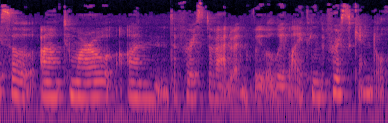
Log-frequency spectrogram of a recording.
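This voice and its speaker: With audible room echo, a woman in a Swedish accent speaks at a moderate pace. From Finland, Swedish-speaking Ostrobothnia. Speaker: knitting podcaster. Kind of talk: casual chat. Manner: hesitant, many fillers.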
